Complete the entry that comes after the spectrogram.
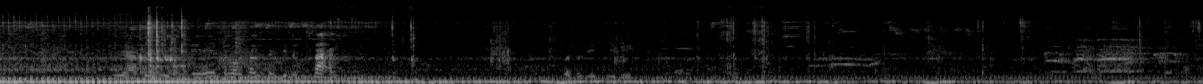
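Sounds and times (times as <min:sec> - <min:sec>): rooster crowing: 0:10.4 - 0:12.0.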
